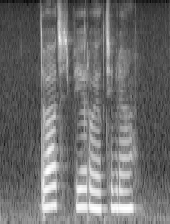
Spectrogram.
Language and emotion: Russian, sad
